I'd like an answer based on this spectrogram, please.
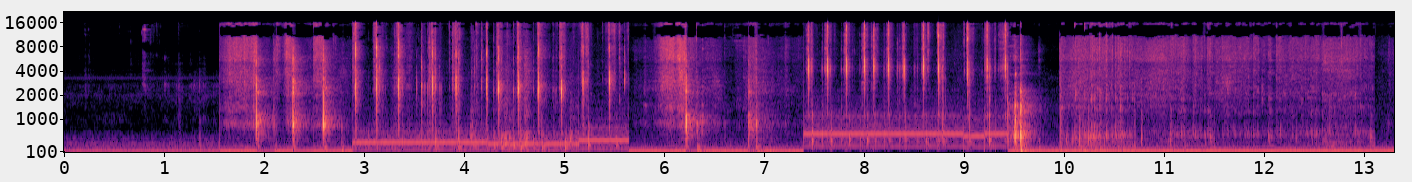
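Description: Kitchen knife cutting apples into cubes on a cutting board: quick sharp taps, several a second, from about two seconds in until nearly ten seconds, with a few held tones behind them. After that comes a steady soft hiss over a low hum.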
